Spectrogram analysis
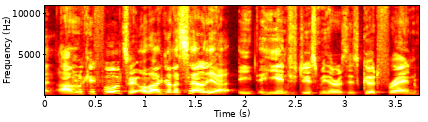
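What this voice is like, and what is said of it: Noticeable foreign accent. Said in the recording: “and an accent.”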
